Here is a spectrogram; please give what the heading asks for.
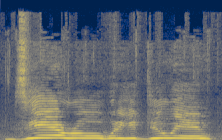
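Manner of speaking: high, loud calling question; mom yelling. Retold or imitated. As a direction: shout it like a mom checking on her kid. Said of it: "my mom would yell out".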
